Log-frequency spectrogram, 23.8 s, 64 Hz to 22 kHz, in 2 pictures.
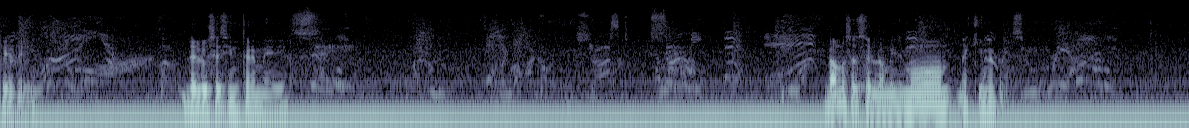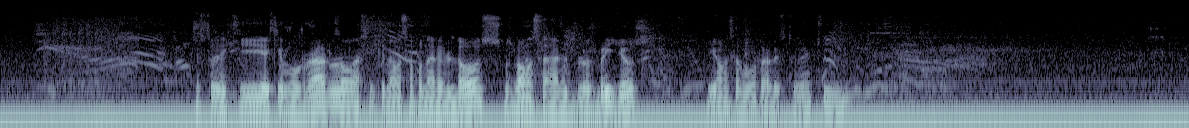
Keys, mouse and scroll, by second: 0.0 click, 0.4 click, 0.8 click, 1.3 click, 1.9 click, 2.3 click, 2.7 click, 9.7 click, 10.0 click, 10.3 click, 10.8 click, 11.2 click, 11.5 click, 12.0 click, 12.3 click, 12.6 click, 18.7 click, 19.1 click, 19.6 click, 20.4 click, 20.7 click, 21.0 click, 21.3 click, 21.6 click, 21.9 click, 22.2 click, 22.5 click.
